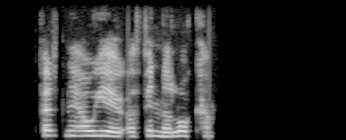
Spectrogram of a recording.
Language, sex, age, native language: Icelandic, female, 18-19, Icelandic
